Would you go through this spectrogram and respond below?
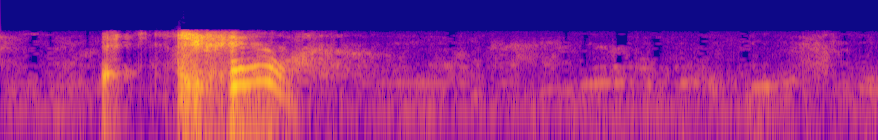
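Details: Sneezing induced with a plastic clothes tag: a quick inhaled catch, then one forceful sneeze, followed by quiet breathing in a room.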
